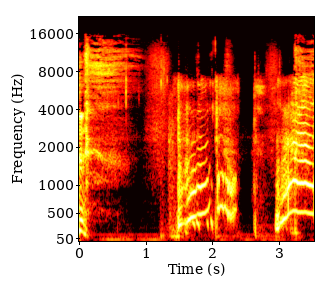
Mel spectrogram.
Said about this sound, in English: There's a cat.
